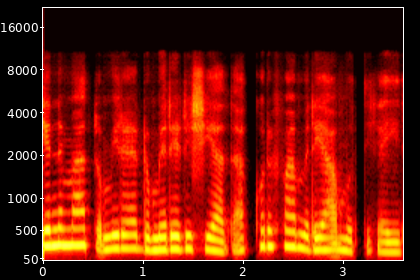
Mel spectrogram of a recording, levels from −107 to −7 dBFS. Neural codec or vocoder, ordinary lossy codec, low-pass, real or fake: codec, 24 kHz, 1.2 kbps, DualCodec; none; 10.8 kHz; fake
